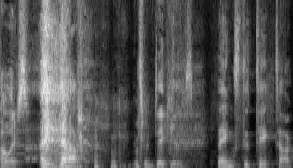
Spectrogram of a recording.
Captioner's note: laughing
